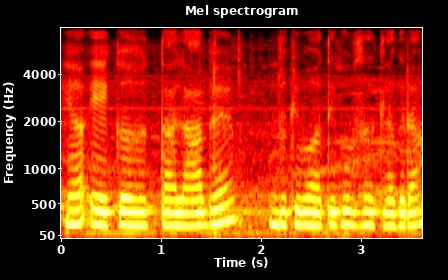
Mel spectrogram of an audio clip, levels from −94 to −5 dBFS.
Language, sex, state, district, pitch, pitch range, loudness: Hindi, female, Bihar, Muzaffarpur, 190 Hz, 185-200 Hz, -14 LUFS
